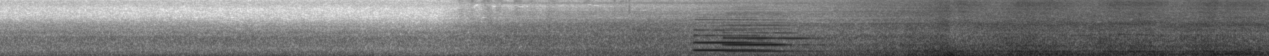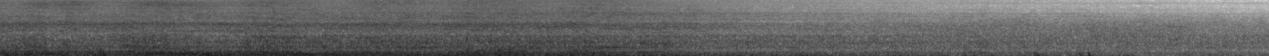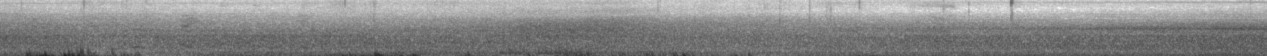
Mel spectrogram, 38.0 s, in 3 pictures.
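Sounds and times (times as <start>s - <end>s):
two-tone train horn: 6.9s - 8.5s
train wheels clattering on rails: 8.2s - 23.7s.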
